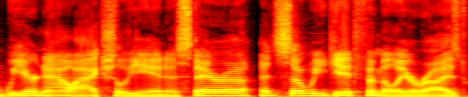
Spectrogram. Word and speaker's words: Astera: It's Astera. All right. I do know how to pronounce things now that they have real dialogue.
